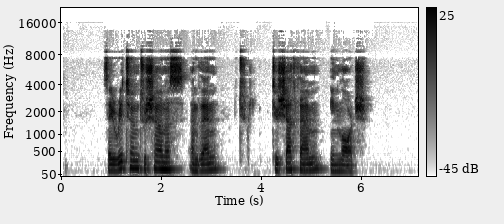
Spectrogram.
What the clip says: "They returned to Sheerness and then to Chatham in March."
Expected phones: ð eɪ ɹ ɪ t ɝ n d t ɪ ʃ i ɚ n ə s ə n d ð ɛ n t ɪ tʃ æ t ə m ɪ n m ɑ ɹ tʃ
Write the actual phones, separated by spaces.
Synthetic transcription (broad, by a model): ð eɪ ɹ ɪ t ɝ n t ɪ ʃ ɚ n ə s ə n ð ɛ n t ɪ ʃ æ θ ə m ɪ n m ɑ ɹ tʃ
